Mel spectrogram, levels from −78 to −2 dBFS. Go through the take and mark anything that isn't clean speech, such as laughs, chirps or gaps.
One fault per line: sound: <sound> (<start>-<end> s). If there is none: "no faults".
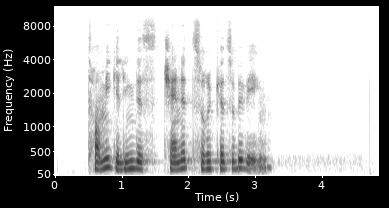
no faults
